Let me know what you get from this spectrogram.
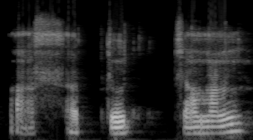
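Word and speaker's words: Asadujjaman: পরিশেষে আরেকজনের নাম প্র্যাকটিস করি, এবার একটা বড় নাম প্র্যাকটিস করি, আসাদুজ্জামান রাকিব। তো এই ওয়ার্ডটা আমরা নামটা উচ্চারণ করি, চলেন।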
